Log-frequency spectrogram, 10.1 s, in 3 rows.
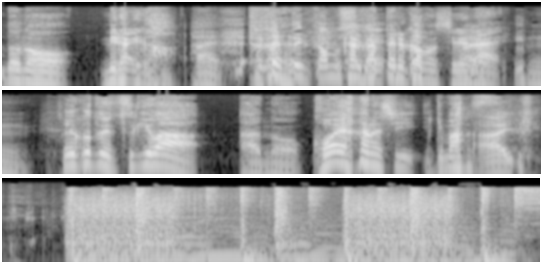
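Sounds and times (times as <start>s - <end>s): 
speech: 0.0s - 7.5s
laughter: 1.3s - 2.6s, 6.1s - 7.1s
machine gun fire sound effect: 7.1s - 10.0s.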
